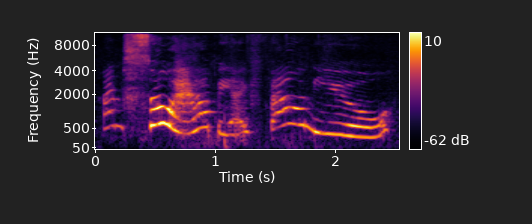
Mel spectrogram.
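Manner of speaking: put-on high, loud happy little girl voice; relieved child. Lulu hugging Bingo, high and overjoyed. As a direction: gush with relief.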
